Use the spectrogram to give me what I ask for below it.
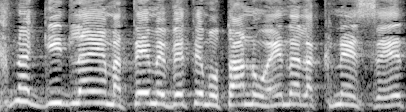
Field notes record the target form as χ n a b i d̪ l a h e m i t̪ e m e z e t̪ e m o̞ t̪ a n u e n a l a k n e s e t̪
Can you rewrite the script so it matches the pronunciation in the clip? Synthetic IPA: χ n a ɡ i d̪ l a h e m a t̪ e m e v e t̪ e m o̞ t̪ a n u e n a l a k n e s e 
